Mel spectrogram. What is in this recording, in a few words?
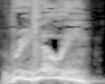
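reloading quiet, male; Left 4 Dead 2; coach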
